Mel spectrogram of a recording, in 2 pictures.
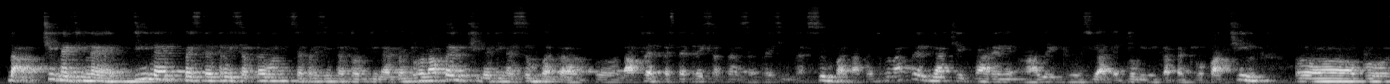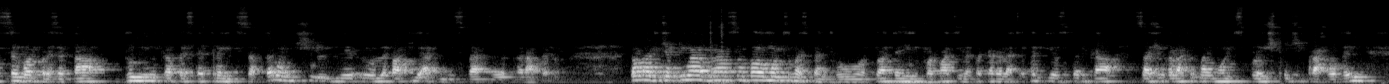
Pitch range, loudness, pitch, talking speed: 130-175 Hz, -17 LUFS, 140 Hz, 160 wpm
